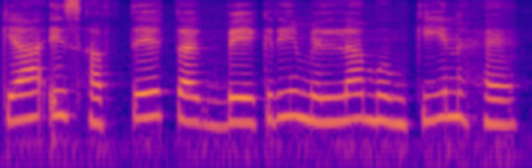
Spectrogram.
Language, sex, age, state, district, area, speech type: Urdu, female, 18-30, Uttar Pradesh, Ghaziabad, rural, read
